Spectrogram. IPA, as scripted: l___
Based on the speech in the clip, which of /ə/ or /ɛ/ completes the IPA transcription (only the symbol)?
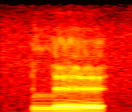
ɛ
